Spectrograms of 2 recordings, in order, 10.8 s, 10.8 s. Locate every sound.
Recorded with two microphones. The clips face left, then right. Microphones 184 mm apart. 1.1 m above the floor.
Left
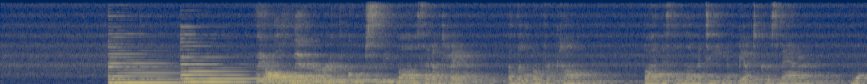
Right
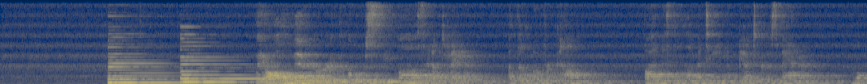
1.3 s a piano: 60° right (ahead or behind), 0.9 m
3.2 s a woman speaking: 5° right (ahead or behind), 1.9 m
5.0 s a woman speaking: 45° left (ahead or behind), 0.6 m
